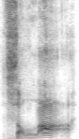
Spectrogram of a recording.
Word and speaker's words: Salah: Jackpo Nunez Salah. Nice. Why are you saying Salah like that? Because that's how you say it. Muhammad Salah. Salah. That's how Mo says it.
